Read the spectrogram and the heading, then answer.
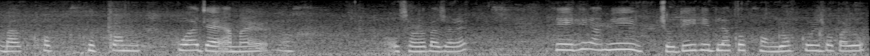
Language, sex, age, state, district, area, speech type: Assamese, female, 18-30, Assam, Kamrup Metropolitan, urban, spontaneous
